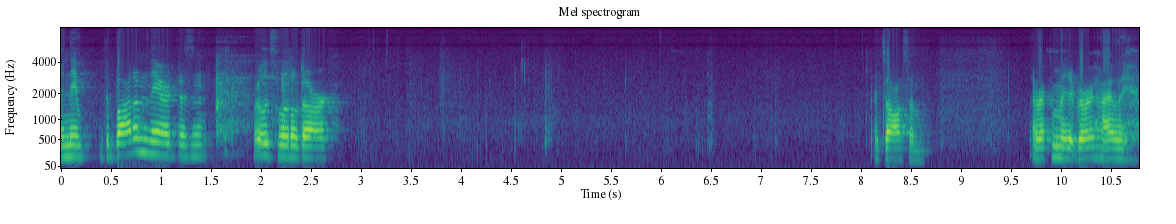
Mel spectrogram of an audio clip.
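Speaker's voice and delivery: speaking with mouth full, chewing. Tasting a cake the speaker just baked, talking with mouth full. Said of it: "Pardon my full mouth".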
